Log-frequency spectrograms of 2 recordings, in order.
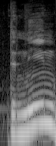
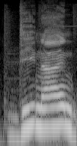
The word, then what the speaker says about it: Denine: 1965 starring the stunning Denin Dubois. Say it right. D9 Dubois.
